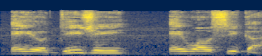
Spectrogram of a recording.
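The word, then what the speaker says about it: Ayodeji Awosika: and i want to get his name right ayodgi sika his last name is spelled a-w-o-s-i-k-a and he talks about some of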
